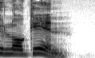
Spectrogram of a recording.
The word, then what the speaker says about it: login: 此外，名词 login, L-O-G-I-N 的意思是登录名，它和 log in 的发音很相似。名词 login 的重音在第一个音节上，比如 What's your login? 而在用动词短语 login 的时候，通常重读 in，比如 I'm going to log in。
